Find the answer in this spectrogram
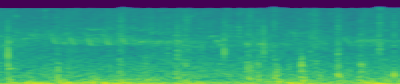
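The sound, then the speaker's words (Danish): Free-roaming, unsaddled horses approach, their hooves clip-clopping in many quick, irregular steps over a steady background rustle. “når vi er her, og de her heste, de kommer hen, og sådan er tydeligvis observante over for os”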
